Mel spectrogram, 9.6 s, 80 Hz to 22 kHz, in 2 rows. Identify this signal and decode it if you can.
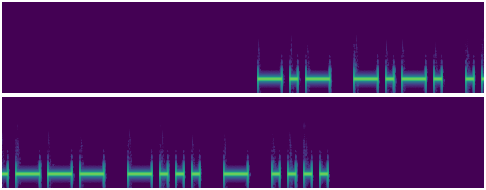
Morse code, heard as a keyed tone, about 15 wpm, 700 Hz. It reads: KC2BTH
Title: USA Call Signs - 6 Characters - Repeated 2x - 15wpm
